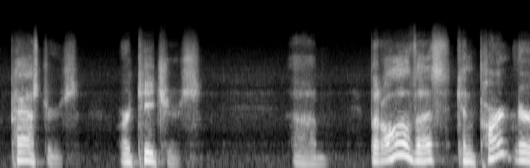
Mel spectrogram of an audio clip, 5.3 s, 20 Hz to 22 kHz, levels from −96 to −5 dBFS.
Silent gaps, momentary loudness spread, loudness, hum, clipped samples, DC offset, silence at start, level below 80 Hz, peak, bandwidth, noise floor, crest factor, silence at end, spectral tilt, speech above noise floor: none; 19 LU; -18 LUFS; none; under 0.1%; under 0.1%; 0.1 s; -62 dBFS; -2 dBFS; 10 kHz; -62 dBFS; 18 dB; 0 s; -5.5 dB/octave; 44 dB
